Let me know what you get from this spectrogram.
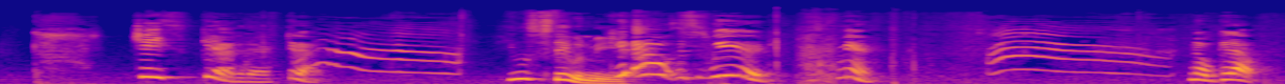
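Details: Domestic cat from a compilation of funny pet moments, giving a run of drawn-out meows, several rising then falling, some short and clipped, with brief quiet gaps between calls and other faint sounds in the background.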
